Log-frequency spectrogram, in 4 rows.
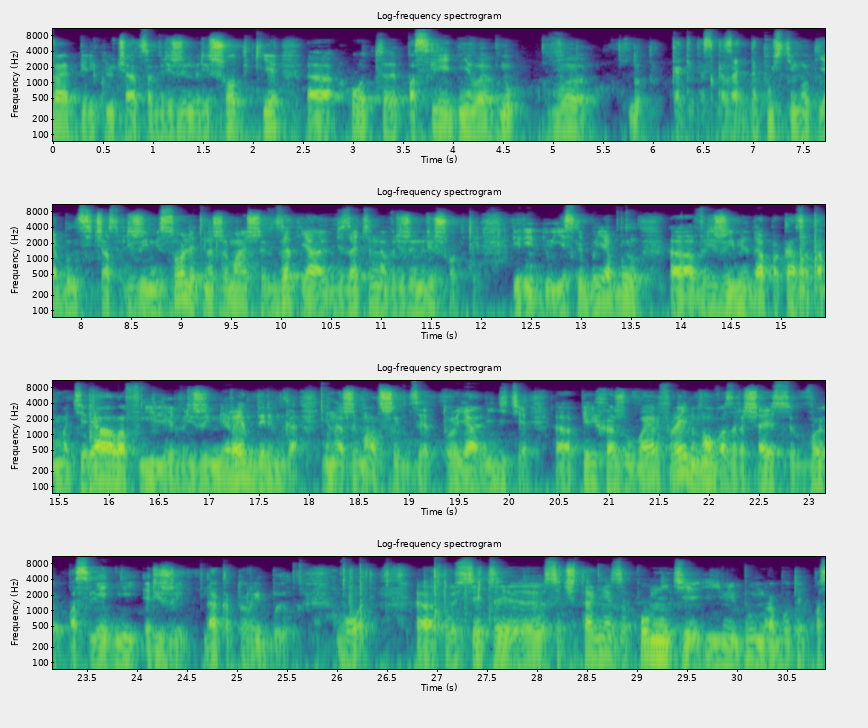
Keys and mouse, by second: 4.5 click, 9.4 shift+z, 12.1 Tab, 15.6 click, 16.6 click, 18.4 shift+z, 21.7 shift+z, 26.3 shift+middle drag, 26.9 shift+z, 28.1 click.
